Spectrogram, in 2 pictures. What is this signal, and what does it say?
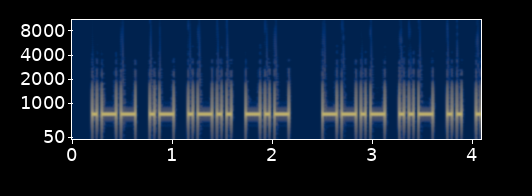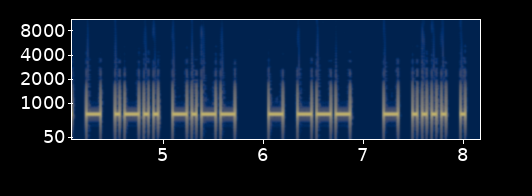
Morse code, heard as a keyed tone, about 25 wpm, 700 Hz. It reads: WALK QUIETLY TO THE
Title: A Sound Of Thunder 25wpm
